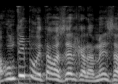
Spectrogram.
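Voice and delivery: ordinary delivery

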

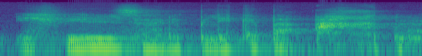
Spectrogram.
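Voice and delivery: whispered. Acted. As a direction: plot it under your breath. Hamlet plotting against his uncle. (verschwörerisch geflüstert)

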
